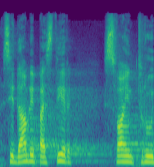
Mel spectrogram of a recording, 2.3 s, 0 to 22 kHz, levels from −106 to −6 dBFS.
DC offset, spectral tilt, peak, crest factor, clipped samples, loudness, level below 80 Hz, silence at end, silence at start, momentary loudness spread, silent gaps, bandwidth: under 0.1%; -4.5 dB/octave; -6 dBFS; 16 dB; under 0.1%; -22 LUFS; -62 dBFS; 0 s; 0.05 s; 8 LU; none; 16 kHz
